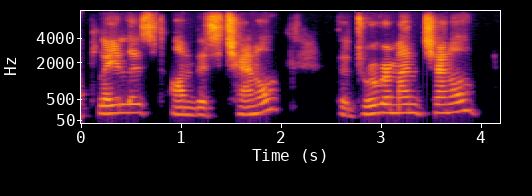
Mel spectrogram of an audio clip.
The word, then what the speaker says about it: Drewermann: on this channel the druverman channel dravermont channel that's how his name is pronounced in german if you subscribe to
